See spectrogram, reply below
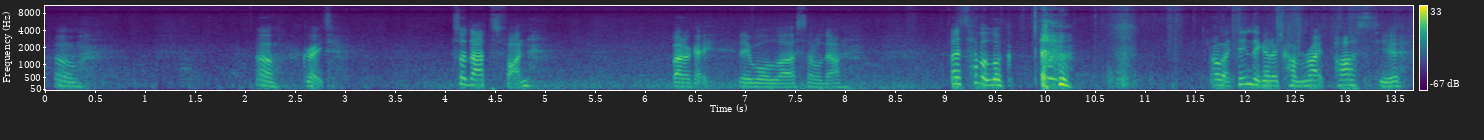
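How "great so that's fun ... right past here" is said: normal talking voice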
